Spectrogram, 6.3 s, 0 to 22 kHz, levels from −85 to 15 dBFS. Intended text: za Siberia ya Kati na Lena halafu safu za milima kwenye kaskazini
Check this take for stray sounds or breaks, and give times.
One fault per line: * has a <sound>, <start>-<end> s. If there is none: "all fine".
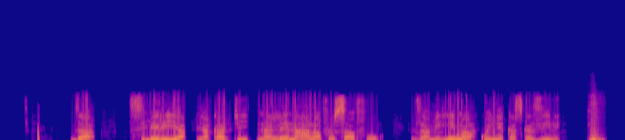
* has a whoosh, 5.9-6.1 s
